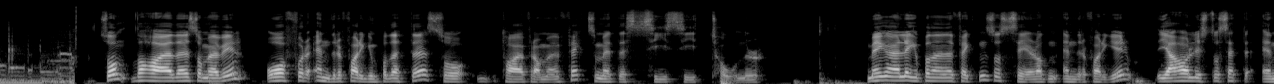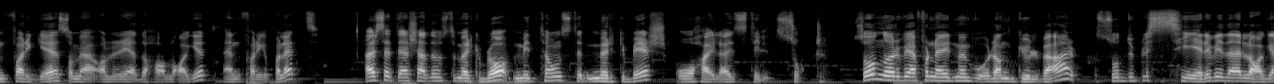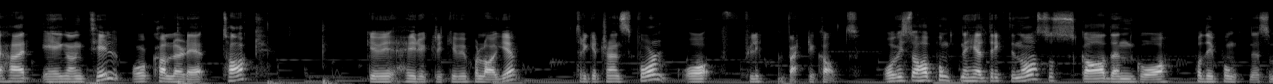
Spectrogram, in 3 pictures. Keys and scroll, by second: 7.2-8.4 typing, 26.1 super+d, 27.2 Return, 27.8-29.1 typing.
